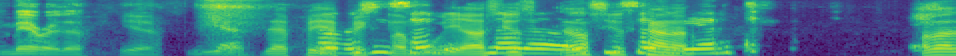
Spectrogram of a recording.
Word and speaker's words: Merida: redhead from brave yeah you said it right merida yeah yeah yeah a lot of move was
